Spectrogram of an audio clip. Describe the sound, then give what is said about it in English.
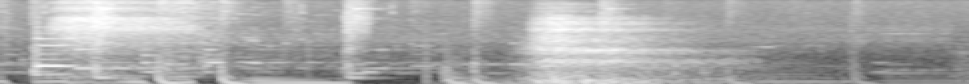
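A slow, deep breath is taken to ease anxiety: a long, breathy, faint inhale and exhale with soft airy hiss. “let's go ahead and take our nice big deep breath first.”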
